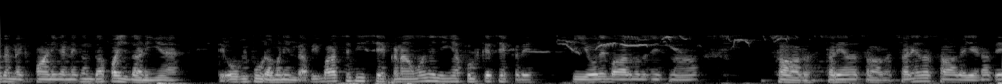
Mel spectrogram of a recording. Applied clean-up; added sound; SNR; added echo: classical method WPE with log-MMSE.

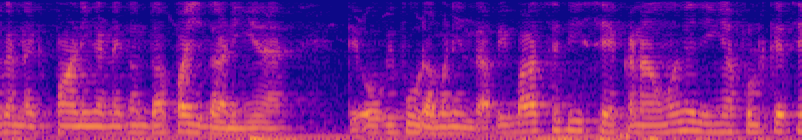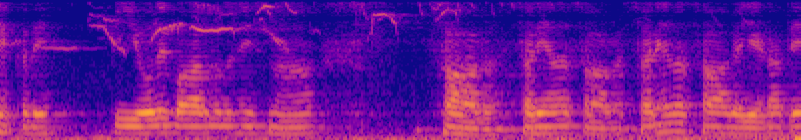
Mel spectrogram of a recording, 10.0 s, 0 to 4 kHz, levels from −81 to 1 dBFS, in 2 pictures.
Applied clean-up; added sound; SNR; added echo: none; Bird vocalization, bird call, bird song; 10 dB; reverberation time 0.1 s.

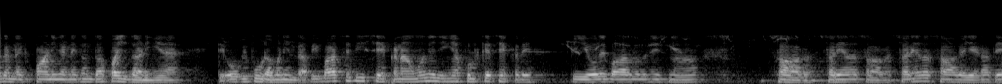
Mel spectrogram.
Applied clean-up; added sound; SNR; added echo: neural separator model SepFormer DNS4.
